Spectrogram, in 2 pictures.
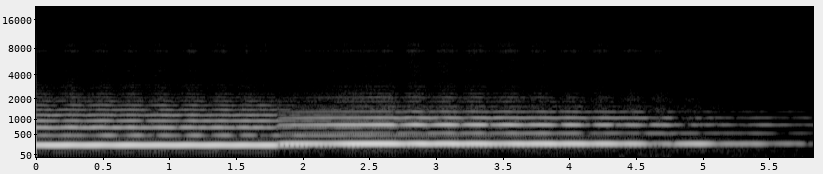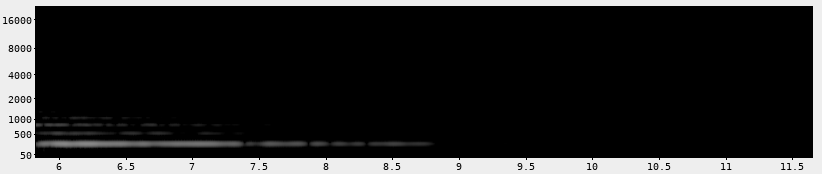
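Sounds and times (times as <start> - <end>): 
bass flute: 0.0 - 7.2.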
